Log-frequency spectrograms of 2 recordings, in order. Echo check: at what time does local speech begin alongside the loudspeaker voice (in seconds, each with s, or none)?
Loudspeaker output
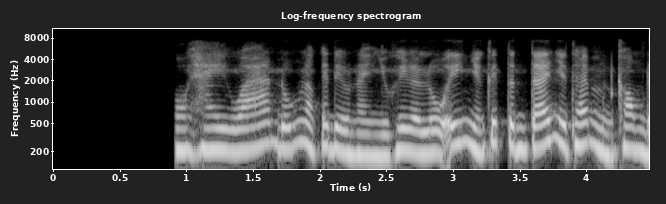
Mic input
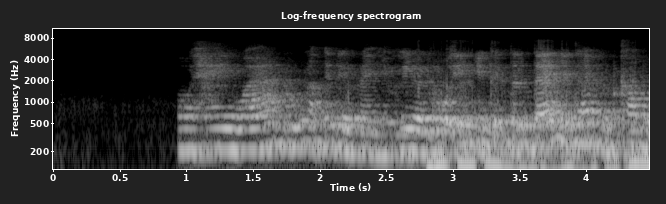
2.8 s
